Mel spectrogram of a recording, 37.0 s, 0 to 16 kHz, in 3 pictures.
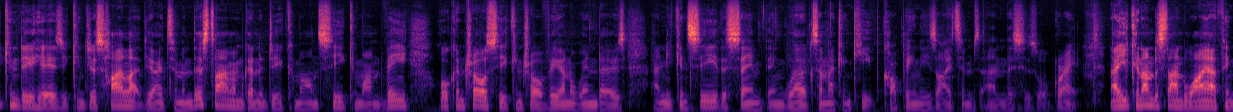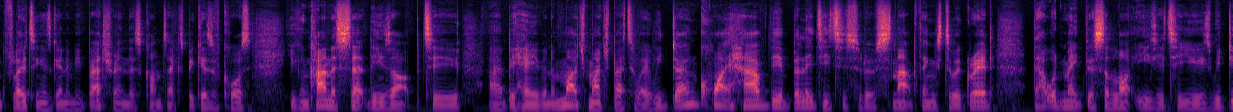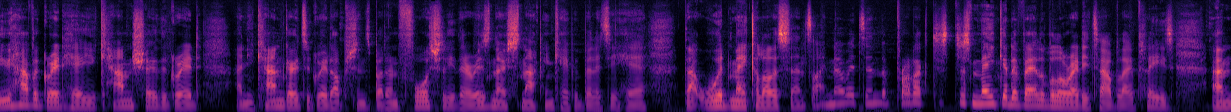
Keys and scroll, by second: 5.7 super+c, 6.2 super+v.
